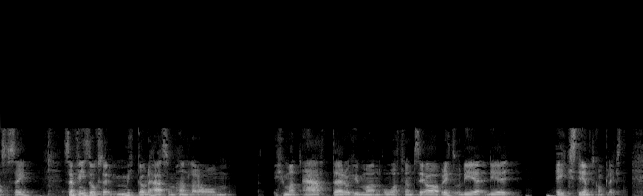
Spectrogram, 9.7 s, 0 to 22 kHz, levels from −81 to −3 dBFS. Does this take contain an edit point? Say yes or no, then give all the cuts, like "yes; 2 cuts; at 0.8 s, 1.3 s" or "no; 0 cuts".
no; 0 cuts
